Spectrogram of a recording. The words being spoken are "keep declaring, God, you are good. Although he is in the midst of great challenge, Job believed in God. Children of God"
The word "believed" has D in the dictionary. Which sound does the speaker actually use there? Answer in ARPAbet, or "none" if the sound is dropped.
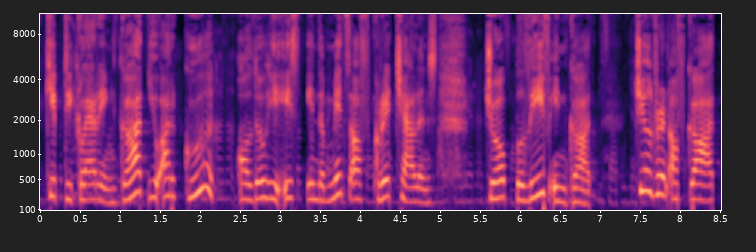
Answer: none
